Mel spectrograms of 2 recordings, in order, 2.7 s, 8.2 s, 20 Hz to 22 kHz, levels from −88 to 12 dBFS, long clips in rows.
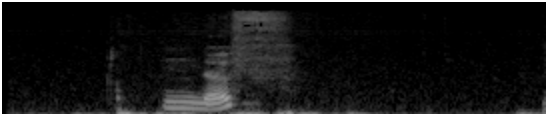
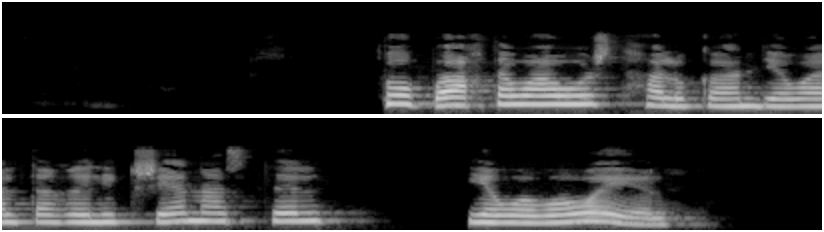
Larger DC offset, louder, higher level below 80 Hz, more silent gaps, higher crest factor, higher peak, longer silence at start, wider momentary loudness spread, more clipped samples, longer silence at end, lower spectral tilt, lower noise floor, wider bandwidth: neither; second, -38 LUFS vs -16 LUFS; first, -50 dBFS vs -68 dBFS; neither; about the same, 20 dB vs 18 dB; second, -22 dBFS vs 0 dBFS; second, 0.15 s vs 1.9 s; first, 19 LU vs 7 LU; neither; second, 0 s vs 0.75 s; about the same, -5 dB/octave vs -6 dB/octave; second, -67 dBFS vs -88 dBFS; first, 16.5 kHz vs 8 kHz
